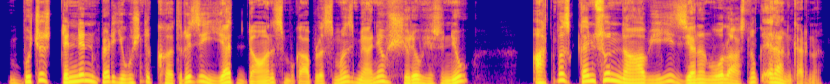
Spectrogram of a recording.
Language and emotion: Kashmiri, surprised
